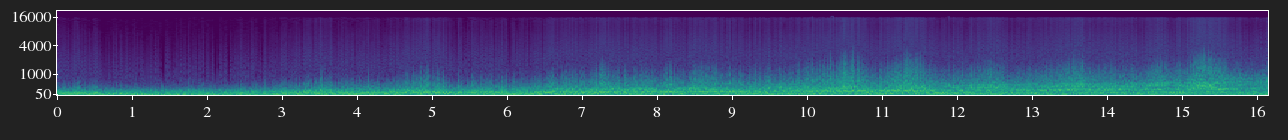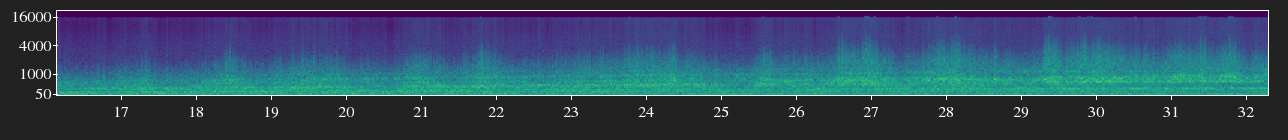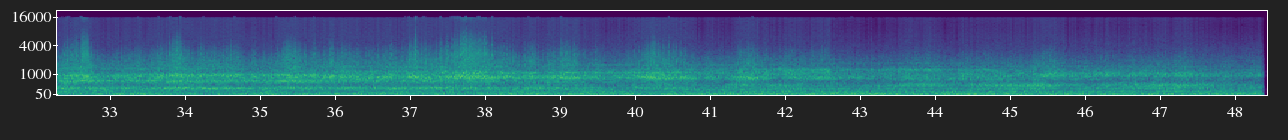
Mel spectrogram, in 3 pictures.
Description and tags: someone asked for the sound of a rocket blasting off, I imagined this may resemble (at least remotely). It's a remix of the sound of an airplane by Pingel, with pitch and tempo changed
